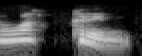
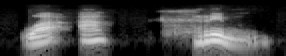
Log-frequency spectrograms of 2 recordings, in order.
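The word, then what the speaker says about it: وأكرم: Tetap dibaca bukan wakrim, tetapi apa? Wa akrim nuzulahu.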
